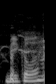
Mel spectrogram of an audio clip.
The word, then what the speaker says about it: Mikkola: It caused a three on one on uh, Niko Mik- Mikkola. Mikkola? – Making sure I'm saying it right now. Mikkola. Uh, Mikkola, reco- uh, he covered the pass well, I thought, but Husso just got beat uh, off a nice, nice shot from Hunt.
